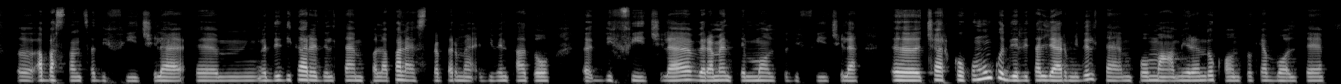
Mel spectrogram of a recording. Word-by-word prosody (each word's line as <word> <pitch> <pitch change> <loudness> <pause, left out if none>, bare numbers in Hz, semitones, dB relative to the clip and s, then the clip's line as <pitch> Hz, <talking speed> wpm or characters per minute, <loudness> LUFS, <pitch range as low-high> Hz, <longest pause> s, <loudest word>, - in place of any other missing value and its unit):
uhm, 180 -2 -4
abbastanza 185 -2 -1
difficile. 170 0 -3
Uhm, 180 +1 -3
dedicare 195 +1 +3
del 180 0 -5
tempo 185 -2 -3
alla 175 0 -1
palestra 185 -3 0
per 175 - -6
me 180 -2 -4
è 170 - -18
diventato, 180 0 -2 0.3
uhm, 170 - -3
difficile, 185 +1 0
veramente 185 -1 +2
molto 180 -1 -2
difficile. 170 0 -6 0.3
Uhm, 185 -1 +8
cerco 200 -1 +2
comunque 275 +7 +5
di 190 -3 +5
ritagliarmi 185 -1 +2
del 225 +4 -2
tempo, 180 0 -3
ma 180 -2 +1
mi 185 +1 -1
rendo 190 +2 +1
conto 180 -2 -6
che, 185 - -13
a - - -3
volte, 180 0 -3
180 Hz, 145 wpm, -23 LUFS, 175-190 Hz, 0.3 s, Uhm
